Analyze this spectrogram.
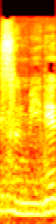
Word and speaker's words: スマイル: んですけれどもスマイルと書いてすみれと呼ぶんですけども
